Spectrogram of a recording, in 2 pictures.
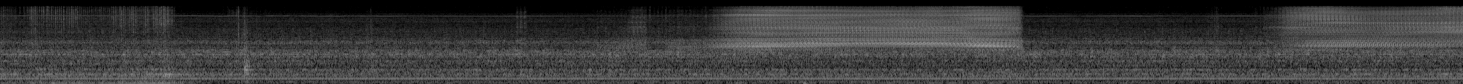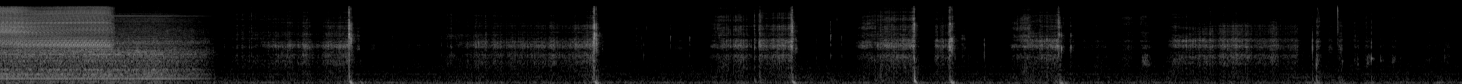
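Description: Powered sharpening wheel of a Nora Hall sharpening system running at a steady hum (1,500 rpm). Twice, for about three seconds each, a loud hiss comes as a small carving knife's blade is held against the paste-charged wheel. About two-thirds of the way in the hum cuts off, and short, sparse crisp cuts follow as the freshly sharpened knife slices end-grain poplar.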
